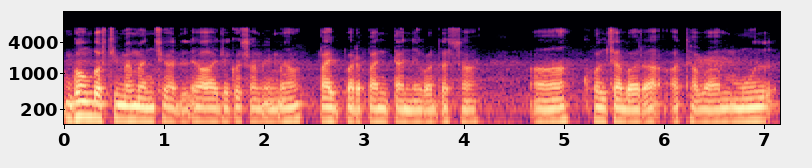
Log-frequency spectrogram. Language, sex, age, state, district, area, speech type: Nepali, male, 18-30, West Bengal, Kalimpong, rural, spontaneous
